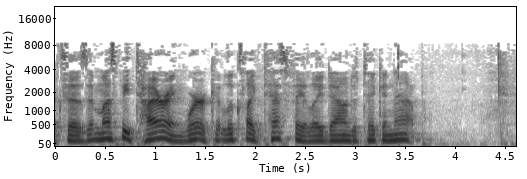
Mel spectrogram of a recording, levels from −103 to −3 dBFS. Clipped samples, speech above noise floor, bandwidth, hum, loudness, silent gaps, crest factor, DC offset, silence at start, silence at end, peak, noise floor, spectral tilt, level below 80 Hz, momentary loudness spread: under 0.1%; 34 dB; 8.8 kHz; none; -24 LUFS; none; 18 dB; under 0.1%; 0 s; 0.1 s; -6 dBFS; -57 dBFS; -5.5 dB/octave; -52 dBFS; 8 LU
